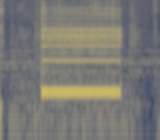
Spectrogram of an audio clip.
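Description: A single steady telephone tone from a call being placed lasts about one second, even and unbroken, then stops, leaving faint background noise.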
